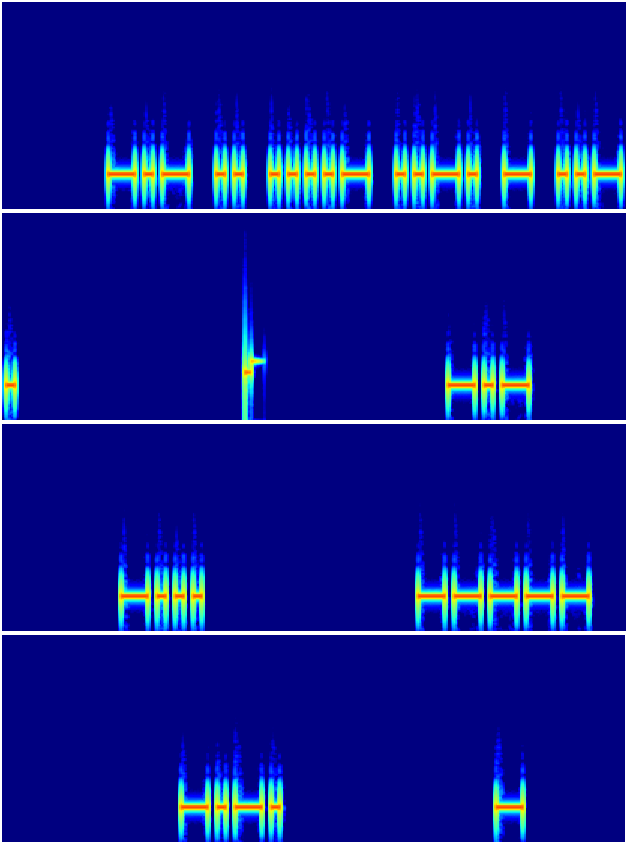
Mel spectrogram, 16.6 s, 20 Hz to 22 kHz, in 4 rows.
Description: Morse code, heard as a keyed tone, about 20 wpm, spaced as for 9 wpm, 700 Hz. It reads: KI4FTF KB0CT
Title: USA Call Signs - 6 Characters - 8x Character Spacing - 20wpm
